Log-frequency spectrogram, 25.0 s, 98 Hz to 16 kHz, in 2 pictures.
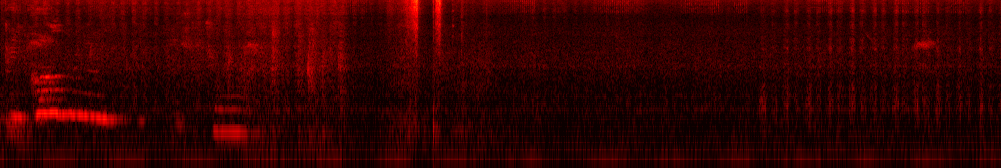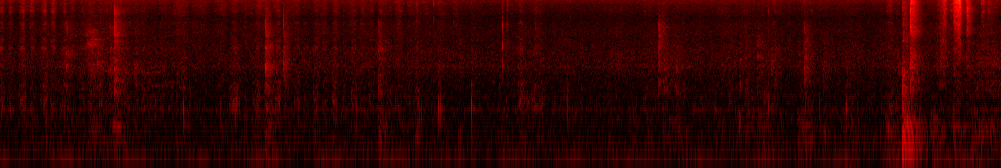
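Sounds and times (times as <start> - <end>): colored pencil scratching on paper: 0.1 - 5.6, 9.5 - 13.6, 14.5 - 19.6, 24.3 - 24.8.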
